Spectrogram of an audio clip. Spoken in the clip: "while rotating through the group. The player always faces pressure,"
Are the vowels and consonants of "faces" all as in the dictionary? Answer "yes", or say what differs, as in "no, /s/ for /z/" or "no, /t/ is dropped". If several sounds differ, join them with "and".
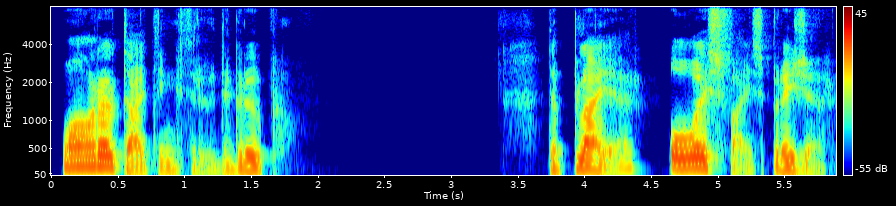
no, /s/ is dropped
